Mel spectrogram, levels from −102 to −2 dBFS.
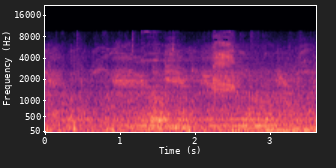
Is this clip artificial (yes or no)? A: no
